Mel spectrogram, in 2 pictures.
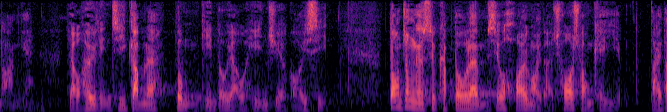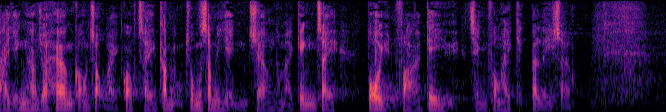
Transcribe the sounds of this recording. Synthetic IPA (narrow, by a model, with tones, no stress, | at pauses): na̰ː˨˩nkɛ˧ | jɐ˨˩whɵ˧ɥliː˨˩nt͡siː˧kɐ˥mlɛː˥t̪o˥wm̩˨˩kiː˧nt̪o˨˥wjɐ˨˧whiː˨˥nt͡ʃyː˨˧kɛ˧kɔː˨˥jsḭː˨˩n | t̪ɔː˥ŋt͡sʊ˥ŋkɐ˨˧ŋsyː˧t̚kʰɐ˨p̚t̪o˧wlɛː˥m̩˨˩si˨˥whɔː˨˥jŋɔː˨˩jt̪ʰʊ˨ɐ̰˨˩t͡sʰɔː˥t͡ʃʰɔː˧ŋkʰe˨˧jjḭː˨p̚t̪aː˨jt̪aː˨jːɪ˨˥ŋɦœː˨˥ŋt͡ʃɔː˨˥hœː˥ŋkɔ̰ː˨˥ŋt͡sɔ̰ː˧k̚wɐ̰˨˩jkɔː˧k̚t͡sɐ˧jkɐ˥mjʊ̰˨˩ŋt͡sʊ˥ŋsɐ˥mkɛ˧jɪ̰˨˩ŋt͡ʃœː˨˧ŋt̪ʰʊ˨˩ŋma̰ː˨˩jkɪ˥ŋt͡sɐ˧j | t̪ɔː˥jy̰ː˨˩nfaː˧kɛ˧ke˥jɥyː˨˩t͡sʰɪ˨˩ŋfɔː˧ŋɦɐ˨jkɪ˨k̚pɐ˥t̚le˨˧jsœ̰ː˨˩ŋ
